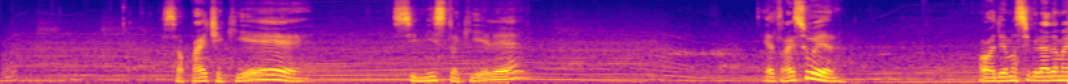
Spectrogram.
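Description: A car engine hums steadily and rises and falls in pitch as the car accelerates and slows.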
